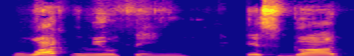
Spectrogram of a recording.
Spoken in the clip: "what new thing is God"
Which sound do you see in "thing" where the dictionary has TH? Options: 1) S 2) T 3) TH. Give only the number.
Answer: 3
